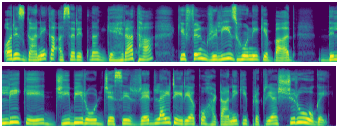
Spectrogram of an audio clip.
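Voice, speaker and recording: A woman's voice: mid-range voice, expressive, measured pace, a little mellow, dry recording, clean studio sound. A woman giving explanatory, conversational film commentary in an earnest storytelling way. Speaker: podcast co-host.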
